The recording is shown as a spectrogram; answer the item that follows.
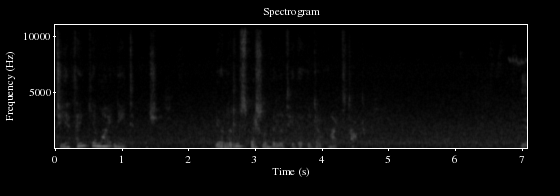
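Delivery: hushed, fast, very quiet whisper. In a game, a player speaks to their second lieutenant so no one else hears, very quietly. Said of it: "I'm going to very quietly".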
